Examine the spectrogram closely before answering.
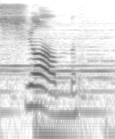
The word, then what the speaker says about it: Seam: The name's Seam, pronounced Shum.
